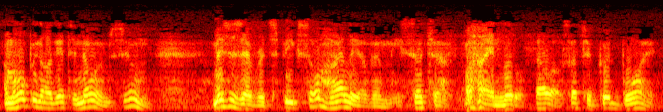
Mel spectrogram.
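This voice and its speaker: A man's voice: medium pitch, animated, a little fast, phone-quality sound, slight background noise, lightly acted. A man playing a kindly, solicitous church minister in a radio drama, earnest and reassuring. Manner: earnest, reassuring, repeats himself. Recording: band-limited old radio drama with music.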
